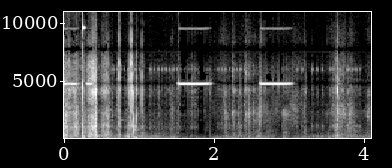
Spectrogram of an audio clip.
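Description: Metal detector giving two steady high-pitched beeps, each about half a second long and about a second apart, signalling metal under the search coil. Rustling and clicking from handling come in the first second.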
